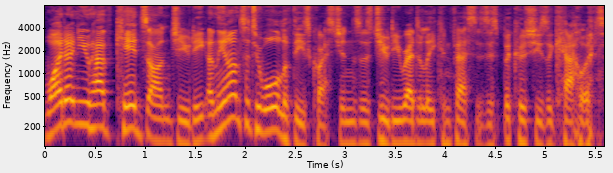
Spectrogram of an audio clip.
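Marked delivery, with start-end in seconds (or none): 0.0-1.6 put-on brash, blunt teenage voice, pitched up. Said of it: "kind of brashness".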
